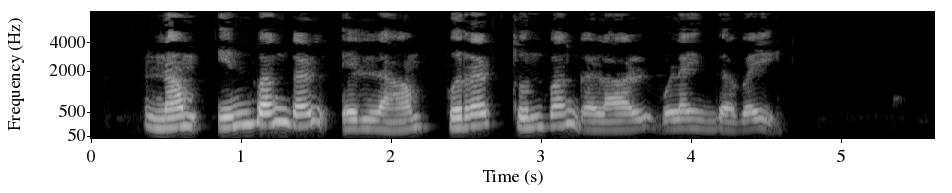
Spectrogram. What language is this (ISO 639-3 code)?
tam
